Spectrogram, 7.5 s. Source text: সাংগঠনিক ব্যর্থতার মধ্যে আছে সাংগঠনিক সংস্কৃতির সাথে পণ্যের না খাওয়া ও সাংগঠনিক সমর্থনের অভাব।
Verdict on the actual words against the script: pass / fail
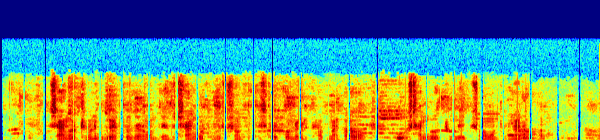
fail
